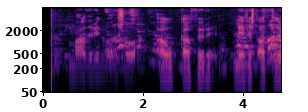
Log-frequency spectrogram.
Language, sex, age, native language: Icelandic, male, 12, Icelandic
